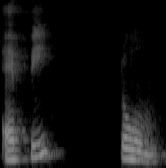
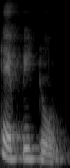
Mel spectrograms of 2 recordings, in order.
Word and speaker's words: epitome: is epito epitom right epitome but sound is not epitome sound is epitom so epitom so epitome you just remember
